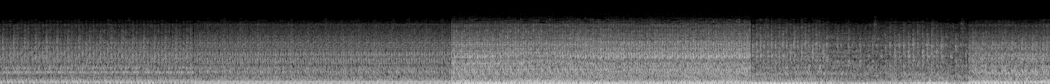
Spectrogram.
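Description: A tractor engine rumbles steadily from inside the cab, changing pitch as it speeds up and slows down.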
